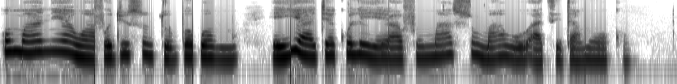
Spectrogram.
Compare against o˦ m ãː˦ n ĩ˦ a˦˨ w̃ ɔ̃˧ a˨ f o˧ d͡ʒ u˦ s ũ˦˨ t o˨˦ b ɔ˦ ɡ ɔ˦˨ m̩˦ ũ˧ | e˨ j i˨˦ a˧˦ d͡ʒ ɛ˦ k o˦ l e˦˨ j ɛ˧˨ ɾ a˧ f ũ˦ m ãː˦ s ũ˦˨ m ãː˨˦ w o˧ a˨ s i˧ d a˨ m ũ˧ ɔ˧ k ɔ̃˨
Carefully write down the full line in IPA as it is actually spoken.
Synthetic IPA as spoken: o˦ m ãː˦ n ĩ˦ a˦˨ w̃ ɔ̃˧ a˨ f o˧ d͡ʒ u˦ s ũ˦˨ t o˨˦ b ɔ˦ ɡ͡b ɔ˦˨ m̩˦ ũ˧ | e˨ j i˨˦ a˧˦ d͡ʒ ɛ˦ k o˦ l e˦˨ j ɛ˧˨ ɾ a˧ f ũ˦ m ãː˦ s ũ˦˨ m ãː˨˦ w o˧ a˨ t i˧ d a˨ m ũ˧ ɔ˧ k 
